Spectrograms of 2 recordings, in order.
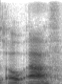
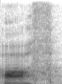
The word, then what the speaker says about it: of: The word of is spelled with letters OF, but the sounds are v, of. Make sure you say of, not off.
